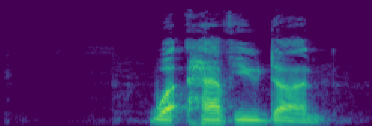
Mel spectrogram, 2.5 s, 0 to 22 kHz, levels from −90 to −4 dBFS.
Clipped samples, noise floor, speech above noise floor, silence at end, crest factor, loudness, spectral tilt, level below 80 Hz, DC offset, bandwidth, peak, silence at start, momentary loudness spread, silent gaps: under 0.1%; -83 dBFS; 58 dB; 0.35 s; 20 dB; -26 LUFS; -5.5 dB/octave; -68 dBFS; under 0.1%; 15 kHz; -8 dBFS; 1 s; 9 LU; none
